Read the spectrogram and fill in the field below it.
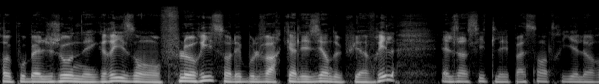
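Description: From 3.66 to 4.38 s there is zipper noise. The level drops by roughly 10 dB, but in coarse steps with no smoothing. Each step clicks. About fifty small ticks a second ride on the sound, heard as a brief zipping while the level falls.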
